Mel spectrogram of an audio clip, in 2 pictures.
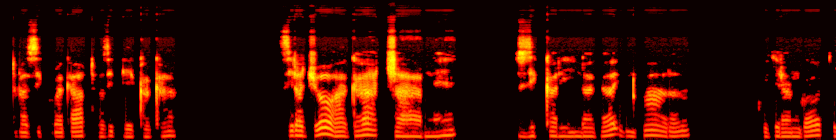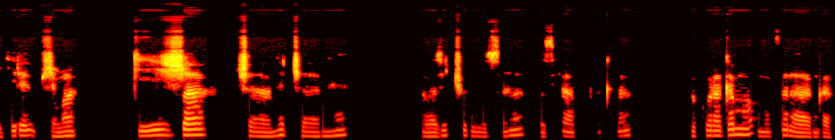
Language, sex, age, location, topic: Kinyarwanda, male, 36-49, Musanze, finance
